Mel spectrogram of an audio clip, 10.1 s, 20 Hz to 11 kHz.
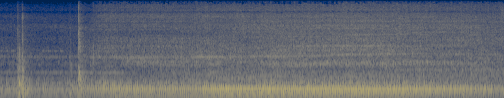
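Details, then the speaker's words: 2007 Toyota Camry 2.4 with a low-power complaint, idling on the lift with the downpipe removed: a steady idle that stays muffled and hardly louder than with the exhaust on, showing the catalytic converter is blocked. Clogged catalytic converter. "okay so we got the exhaust removed we're going to start it up you can see the car is hardly any louder with the downpipe removed"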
